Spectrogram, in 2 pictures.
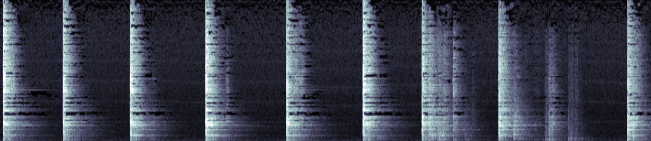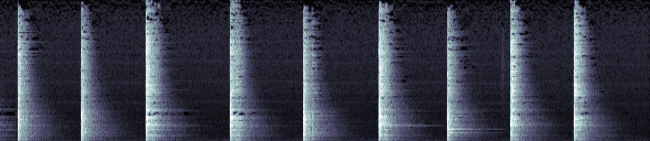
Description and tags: large pipe bang
banging on a large pipe in a scene shop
